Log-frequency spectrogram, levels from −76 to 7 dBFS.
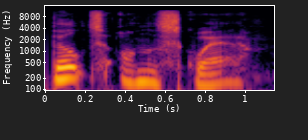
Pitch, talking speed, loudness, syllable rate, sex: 155 Hz, 210 wpm, -17 LUFS, 5.3 syllables/s, male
